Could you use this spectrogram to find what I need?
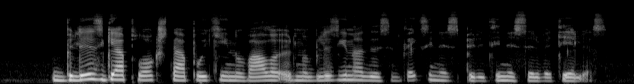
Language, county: Lithuanian, Vilnius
